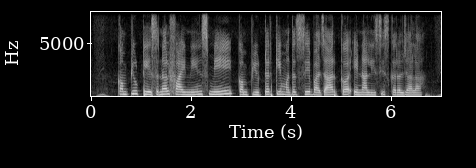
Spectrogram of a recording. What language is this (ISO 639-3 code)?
bho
